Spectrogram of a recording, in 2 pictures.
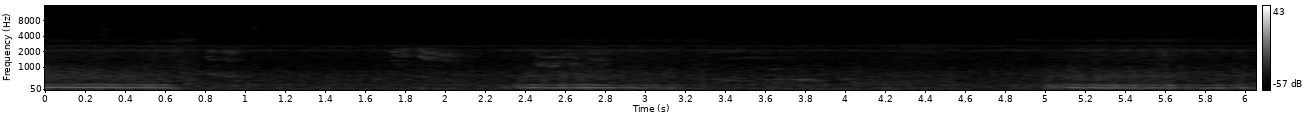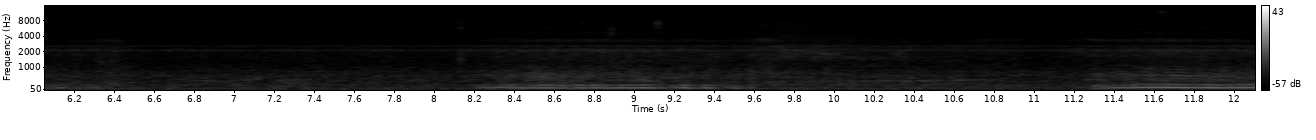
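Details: Sleeping bulldog snoring while a three-legged cat grooms it: loud, low, rumbling snores at about 22 breaths a minute, with quiet gaps between them.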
